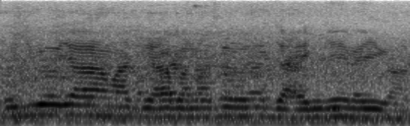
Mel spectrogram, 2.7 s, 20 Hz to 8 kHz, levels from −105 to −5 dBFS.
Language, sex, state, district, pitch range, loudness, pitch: Hindi, male, Maharashtra, Gondia, 160-180 Hz, -13 LUFS, 170 Hz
